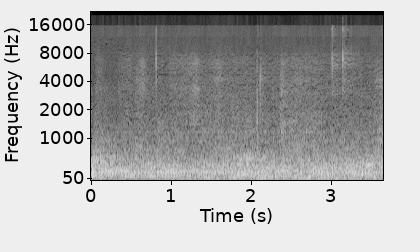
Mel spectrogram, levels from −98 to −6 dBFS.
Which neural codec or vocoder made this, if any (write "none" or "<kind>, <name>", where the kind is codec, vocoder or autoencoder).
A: autoencoder, DAC-VAE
